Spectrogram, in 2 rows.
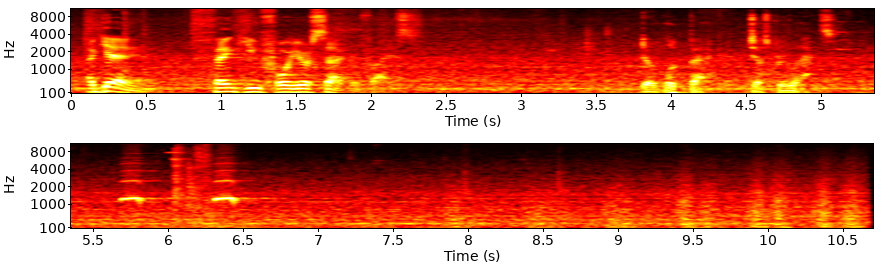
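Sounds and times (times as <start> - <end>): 
train pulling into a station with low rumble and clatter: 0.0 - 10.6
speech: 0.2 - 2.6, 3.8 - 5.3
train whistle toots: 5.7 - 6.8.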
